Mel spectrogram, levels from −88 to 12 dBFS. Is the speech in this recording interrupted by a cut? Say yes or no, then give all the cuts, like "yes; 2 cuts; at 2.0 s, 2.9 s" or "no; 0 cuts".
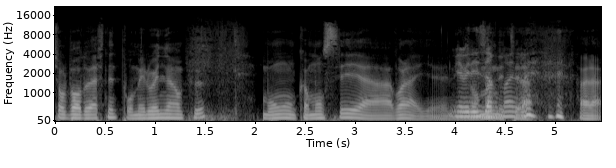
yes; 1 cut; at 2.1 s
